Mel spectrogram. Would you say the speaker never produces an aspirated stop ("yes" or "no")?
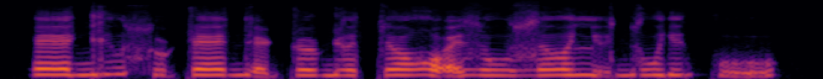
yes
